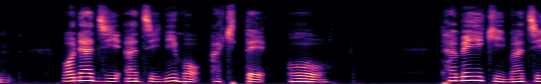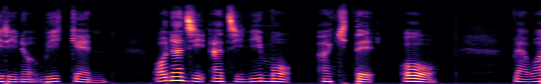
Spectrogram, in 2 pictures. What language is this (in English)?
Thai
